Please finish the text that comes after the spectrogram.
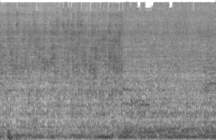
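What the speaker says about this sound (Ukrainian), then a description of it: "зараз трошки водички набереться і будемо погружати" Tap water running into a tub being filled to wash a cat, a steady loud gush and splash throughout, with no speech.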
